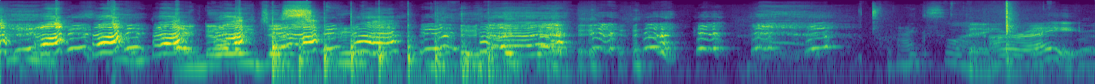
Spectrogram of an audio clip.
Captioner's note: laughing; rapid knocking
